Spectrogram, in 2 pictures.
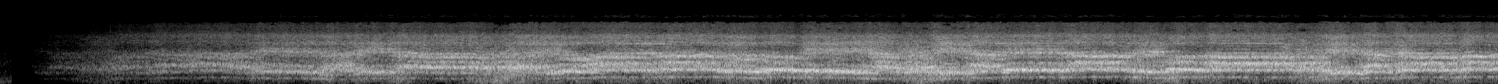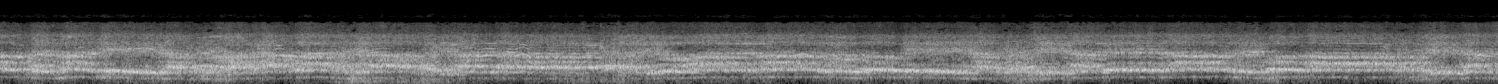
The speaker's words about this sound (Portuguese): enquanto a gente ouve aí de fundo a torcida do Al Ittihad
